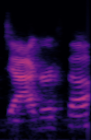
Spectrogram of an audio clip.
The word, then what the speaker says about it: Daggertha: But you can find me at Daggertha on Instagram. If you say it with an Australian accent, like my family, it rhymes with Agatha.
